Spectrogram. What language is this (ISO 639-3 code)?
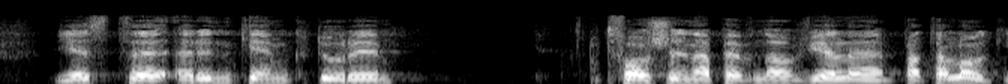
pol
